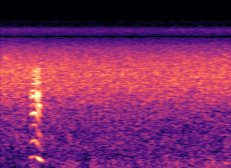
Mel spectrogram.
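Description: Steady outdoor background noise, an even hiss of open air, with one brief voiced sound about a third of a second in.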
